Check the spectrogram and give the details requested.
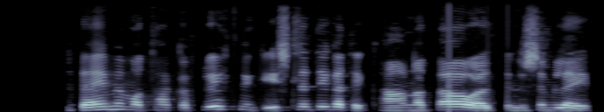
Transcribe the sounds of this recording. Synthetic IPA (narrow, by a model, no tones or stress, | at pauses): ɪt̪eːjmɪmawt̪ʰaːkaflʏhk̪niŋkist̪lɛnt̪iŋkat̪ʰɪlkʰaːnat̪aɔɛlt̪ɪnːɪsɛmleːjð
